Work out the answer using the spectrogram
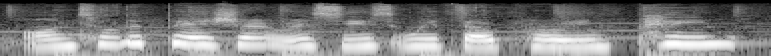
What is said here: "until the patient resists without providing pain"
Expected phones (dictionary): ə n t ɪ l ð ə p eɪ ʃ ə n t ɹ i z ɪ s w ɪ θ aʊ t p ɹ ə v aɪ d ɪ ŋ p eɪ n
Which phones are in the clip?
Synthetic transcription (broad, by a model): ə n t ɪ l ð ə p eɪ ʃ ə n t ɹ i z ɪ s w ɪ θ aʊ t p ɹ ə ʊ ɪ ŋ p eɪ n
